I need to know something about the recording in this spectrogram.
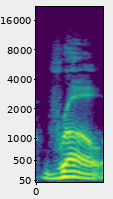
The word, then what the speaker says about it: row: It's spelled just like row, as in remar, but it's pronounced row.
